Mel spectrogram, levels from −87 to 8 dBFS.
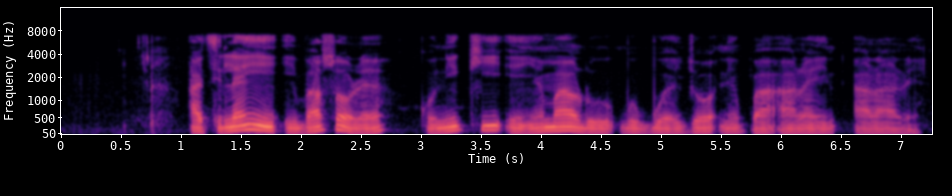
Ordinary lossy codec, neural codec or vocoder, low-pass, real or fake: none; none; 7.2 kHz; real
